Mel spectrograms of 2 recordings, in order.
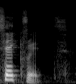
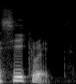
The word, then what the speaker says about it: secret: اقرا كده الكلمه دي، شوف انت بتنطقها ازاي، وشوف النطق الصحيح بتاعها، هل انت بتنطقها صح ولا غلط؟ ها، ما تقولش secret، ما تقولش secret، لا، امال اسمها ايه؟ اسمها secret، secret يعني سر.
